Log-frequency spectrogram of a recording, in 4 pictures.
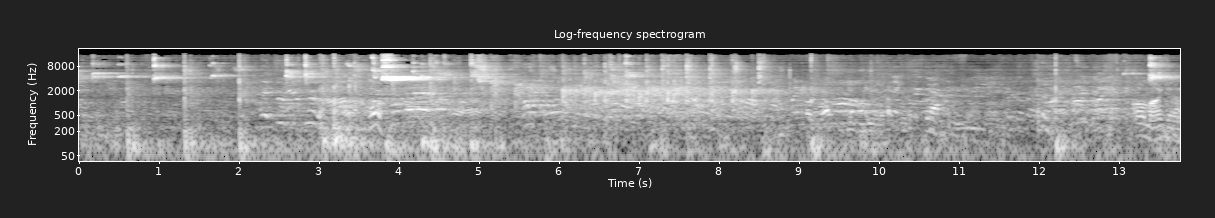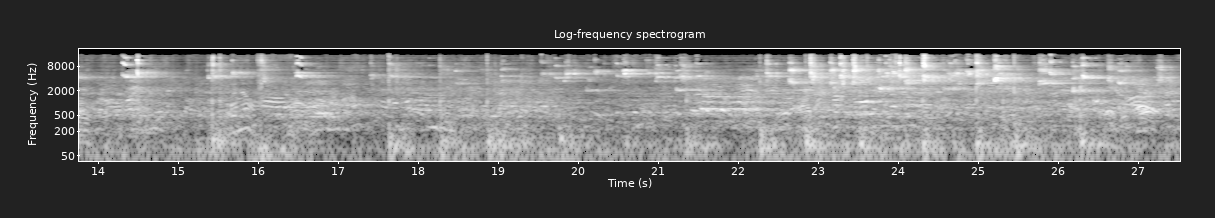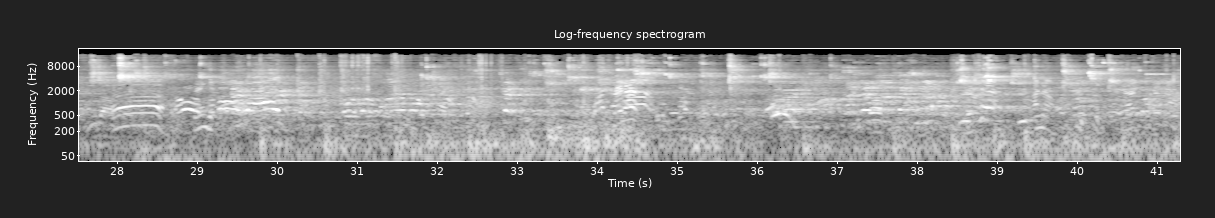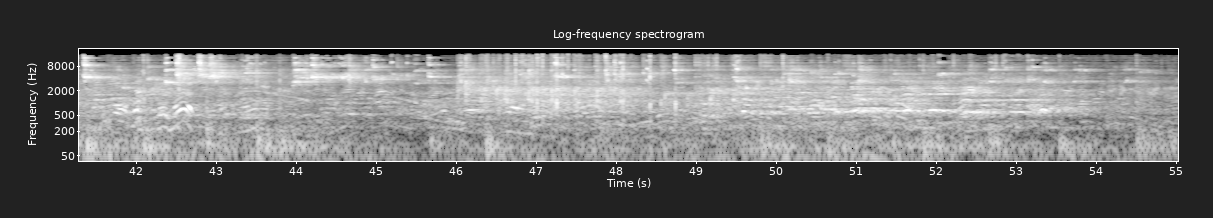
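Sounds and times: sneakers squeaking: 0:00.0 - 0:10.9, 0:11.9 - 0:55.0.

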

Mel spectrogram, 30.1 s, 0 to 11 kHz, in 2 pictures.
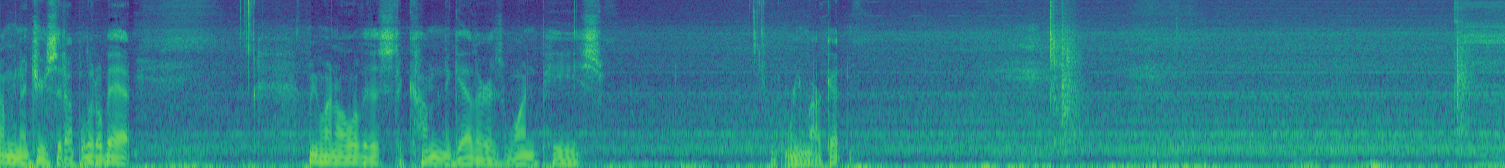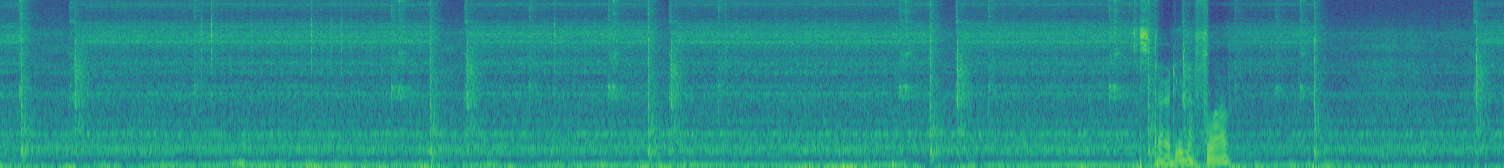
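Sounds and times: machine humming: 0:00.0 - 0:30.0
laser welder pulse clicks: 0:14.5 - 0:28.4, 0:29.8 - 0:30.0.

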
